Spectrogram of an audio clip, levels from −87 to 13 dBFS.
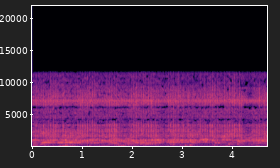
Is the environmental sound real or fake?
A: fake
